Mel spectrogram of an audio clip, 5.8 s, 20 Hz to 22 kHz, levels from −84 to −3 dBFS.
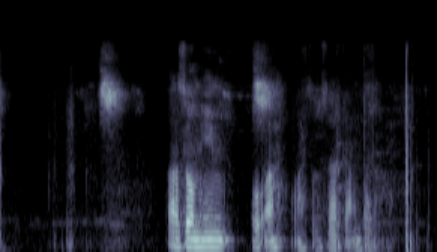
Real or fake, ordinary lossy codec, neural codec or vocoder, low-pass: real; Opus, 64 kbps; none; 10.8 kHz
